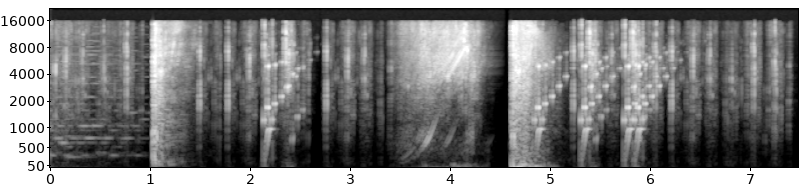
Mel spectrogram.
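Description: Game weapons fire in quick bursts of blasts.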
